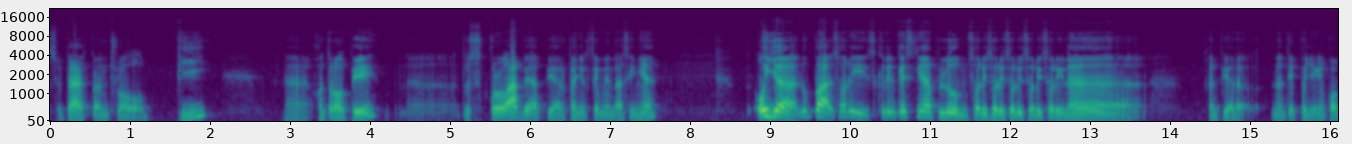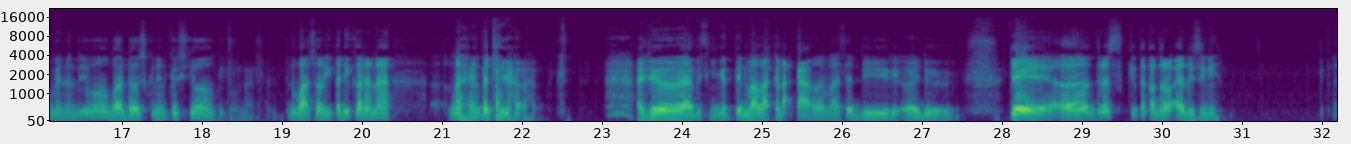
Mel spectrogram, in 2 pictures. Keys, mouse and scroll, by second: 12.3 click, 12.6 n, 13.1 shift+middle click, 14.2 shift+d, 15.9 scroll down 5, 16.1 scroll up 1, 16.3 shift+middle click, 16.6 scroll down 1, 16.9 shift+middle click, 19.6 shift+d, 22.0 shift+middle click, 23.3 click, 23.8 click, 24.2 shift+middle click, 24.5 scroll up 1, 24.5 scroll down 5, 24.8 g, 26.6 middle click, 26.9 scroll down 2, 27.1 shift+middle click, 27.4 middle click, 29.8 ctrl+r.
